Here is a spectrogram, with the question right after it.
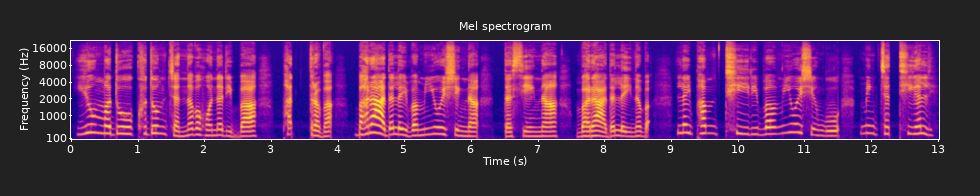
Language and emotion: Manipuri, disgusted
